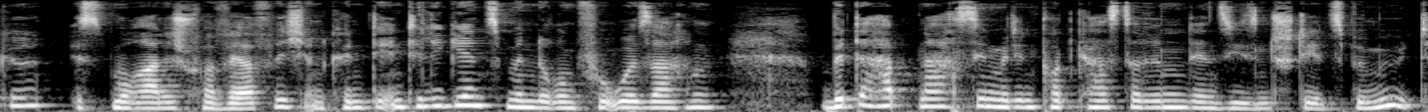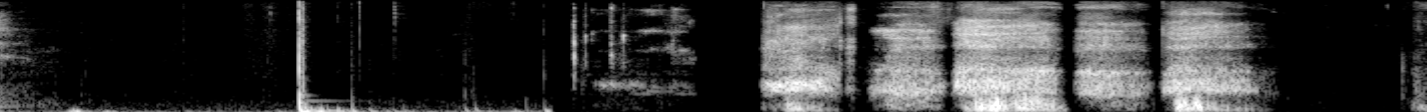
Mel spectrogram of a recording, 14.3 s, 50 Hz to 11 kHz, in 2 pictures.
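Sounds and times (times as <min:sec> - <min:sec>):
speech: 0:00.0 - 0:07.3
person deliberately breathing very loudly: 0:11.0 - 0:13.6.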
